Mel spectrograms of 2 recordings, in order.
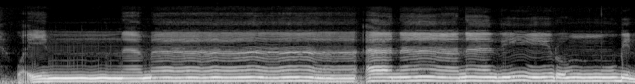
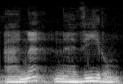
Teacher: Karena ana di sini tidak panjang.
